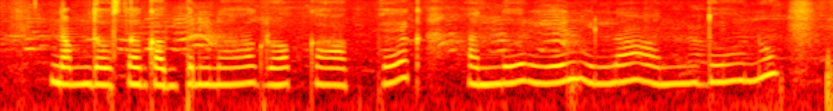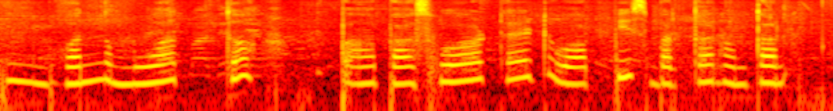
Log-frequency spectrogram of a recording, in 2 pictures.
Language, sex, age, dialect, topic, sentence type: Kannada, female, 18-24, Northeastern, banking, statement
